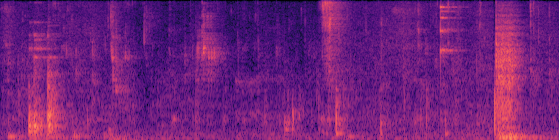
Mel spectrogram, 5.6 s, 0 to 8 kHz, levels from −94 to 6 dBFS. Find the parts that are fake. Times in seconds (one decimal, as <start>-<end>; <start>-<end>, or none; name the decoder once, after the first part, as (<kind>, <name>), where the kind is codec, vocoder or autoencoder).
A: none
